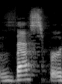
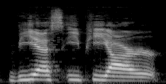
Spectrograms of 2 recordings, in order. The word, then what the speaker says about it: VSEPR: to be talking about vesper theory today now i'm sure you looked at and you said vs epr theory but it's actually pronounced vesper theory i know it looks like veseper but it is vesper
